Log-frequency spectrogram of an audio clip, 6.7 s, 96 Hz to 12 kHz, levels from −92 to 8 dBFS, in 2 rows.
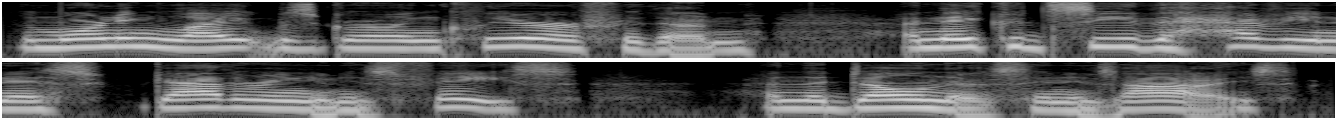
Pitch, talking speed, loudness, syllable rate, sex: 220 Hz, 215 wpm, -17 LUFS, 5.7 syllables/s, female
